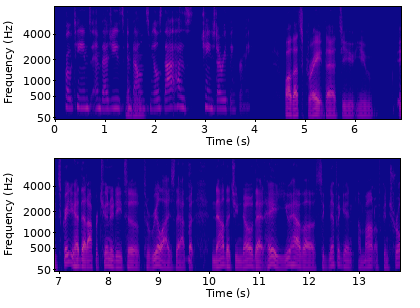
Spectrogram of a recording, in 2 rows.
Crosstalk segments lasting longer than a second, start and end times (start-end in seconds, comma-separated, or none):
none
